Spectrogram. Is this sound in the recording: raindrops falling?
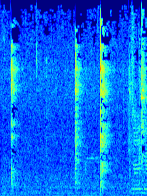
no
